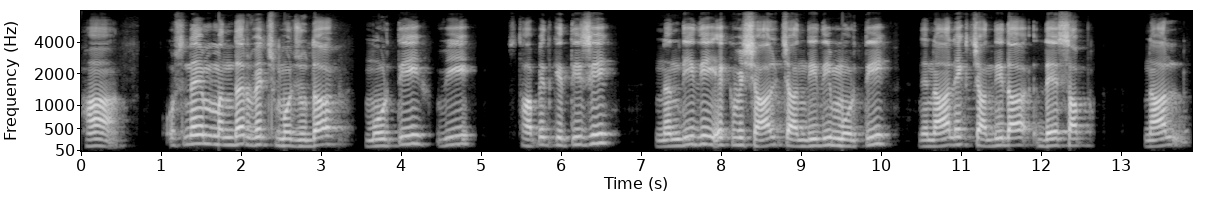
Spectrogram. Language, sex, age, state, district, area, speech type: Punjabi, male, 30-45, Punjab, Fazilka, rural, read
